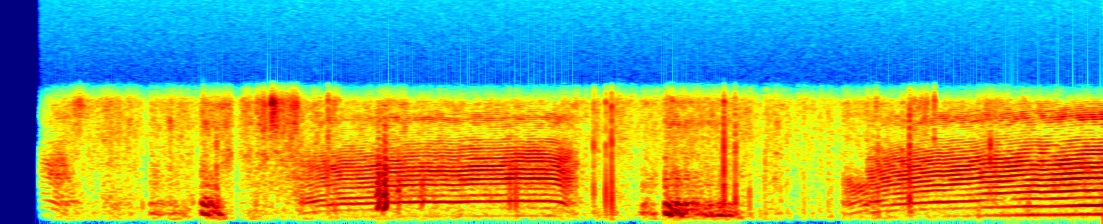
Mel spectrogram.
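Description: Long, loud, droning snores with a musical, moo-like tone on the breaths; snoring.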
